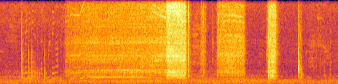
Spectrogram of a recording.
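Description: Power drill driving tek screws up through the van's metal floor into the timber battens from beneath: a steady whine for about a second and a half, then a short loud harsh burst, a shorter second run and a brief burst near the end.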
